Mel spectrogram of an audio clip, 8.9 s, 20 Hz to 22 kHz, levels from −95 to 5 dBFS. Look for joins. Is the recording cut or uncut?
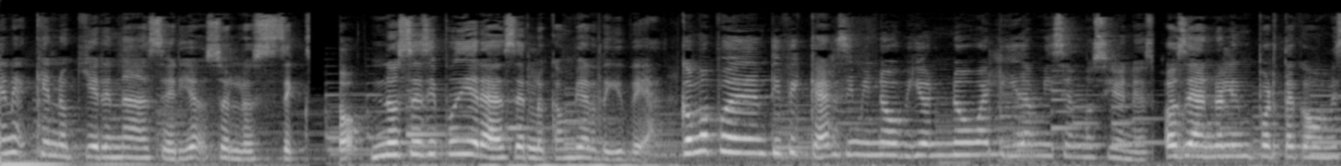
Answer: cut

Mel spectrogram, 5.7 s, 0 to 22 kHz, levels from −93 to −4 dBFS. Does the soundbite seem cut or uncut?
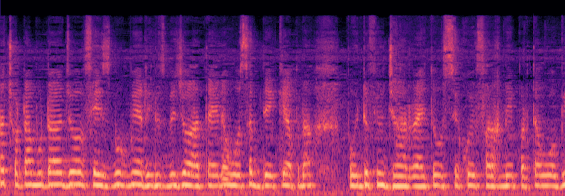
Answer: uncut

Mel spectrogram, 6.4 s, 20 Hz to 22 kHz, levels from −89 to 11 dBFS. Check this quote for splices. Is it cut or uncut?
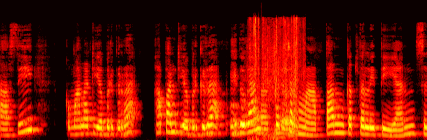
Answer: cut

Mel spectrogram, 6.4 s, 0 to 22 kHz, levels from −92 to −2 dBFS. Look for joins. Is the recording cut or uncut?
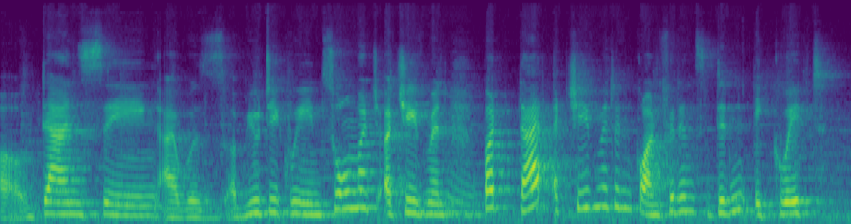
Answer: uncut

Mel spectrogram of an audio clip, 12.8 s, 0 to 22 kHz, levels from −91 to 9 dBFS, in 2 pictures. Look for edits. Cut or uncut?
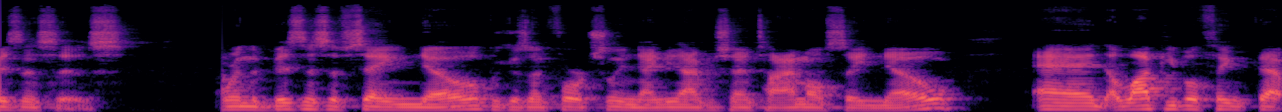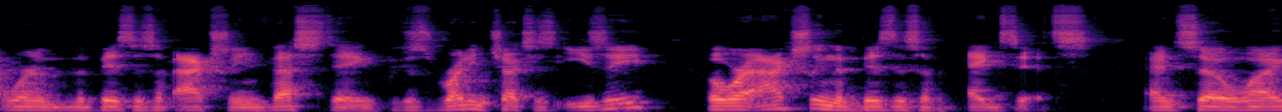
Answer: cut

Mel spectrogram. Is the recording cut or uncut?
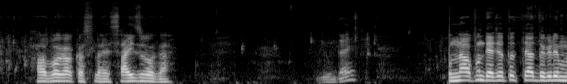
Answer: cut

